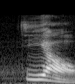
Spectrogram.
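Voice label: "jiao4", Mandarin Chinese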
